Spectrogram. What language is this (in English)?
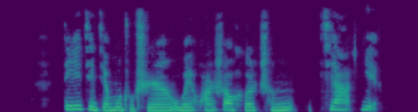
Chinese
